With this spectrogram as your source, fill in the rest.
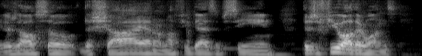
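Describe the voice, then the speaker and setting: A man speaks in a normal speaking voice at a medium pitch and a fairly quick pace. The recording is very clean, with a silent background. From Michigan, US Midwest. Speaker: cinematographer. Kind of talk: casual chat.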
